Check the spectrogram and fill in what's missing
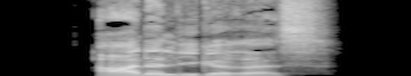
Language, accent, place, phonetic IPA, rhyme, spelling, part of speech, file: German, Germany, Berlin, [ˈaːdəlɪɡəʁəs], -aːdəlɪɡəʁəs, adeligeres, adjective, De-adeligeres.ogg
- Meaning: strong/mixed nominative/accusative neuter singular comparative degree of adelig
